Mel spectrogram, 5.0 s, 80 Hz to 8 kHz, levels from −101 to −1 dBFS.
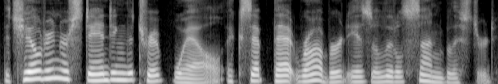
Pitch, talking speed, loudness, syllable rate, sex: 200 Hz, 180 wpm, -19 LUFS, 4.8 syllables/s, female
